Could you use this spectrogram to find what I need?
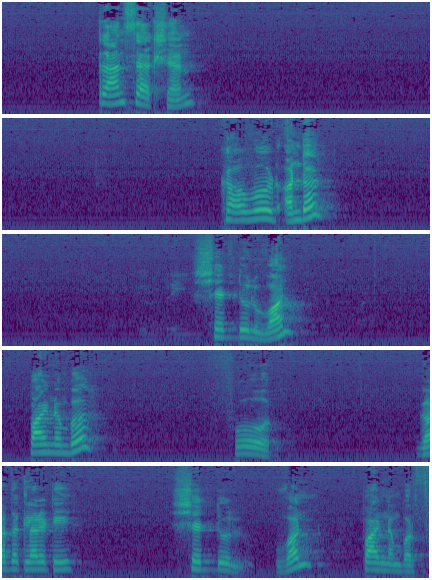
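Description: A middle-aged man speaks calmly in short phrases with pauses, close to a microphone.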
